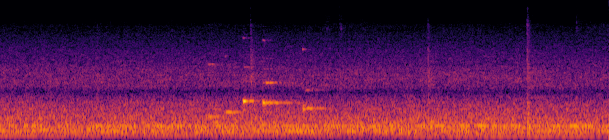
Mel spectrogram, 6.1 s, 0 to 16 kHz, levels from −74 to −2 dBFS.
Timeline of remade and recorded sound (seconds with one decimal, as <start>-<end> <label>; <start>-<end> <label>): 0.0-2.7 remade; 2.7-3.5 recorded; 3.5-6.1 remade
